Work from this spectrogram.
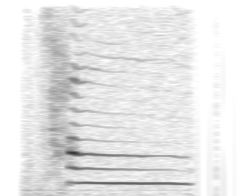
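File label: "cang1", Cantonese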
